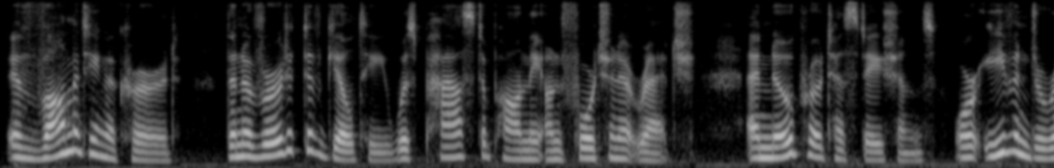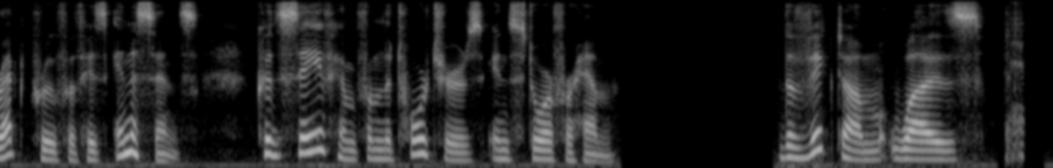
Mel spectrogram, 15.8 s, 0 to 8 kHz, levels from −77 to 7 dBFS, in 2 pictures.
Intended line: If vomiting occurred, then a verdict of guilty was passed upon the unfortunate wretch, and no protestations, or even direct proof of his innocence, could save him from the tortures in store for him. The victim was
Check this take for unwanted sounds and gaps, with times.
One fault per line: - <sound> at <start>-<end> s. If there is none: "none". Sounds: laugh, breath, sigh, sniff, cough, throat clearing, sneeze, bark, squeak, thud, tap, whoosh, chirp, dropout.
- laugh at 15.4-15.6 s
